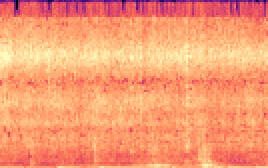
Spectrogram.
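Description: Eggs being stirred with salt and Kashmiri chili powder in a pan, a steady sizzle with a few scraping strokes of a spatula and a constant low hum underneath.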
